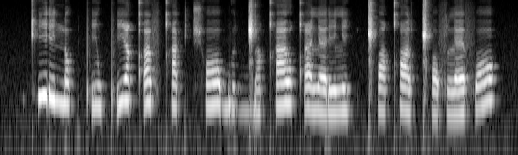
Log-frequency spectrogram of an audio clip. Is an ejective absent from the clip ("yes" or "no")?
no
